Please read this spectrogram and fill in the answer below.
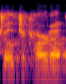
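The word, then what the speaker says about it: Yogyakarta: everybody by the way you notice i'm saying joe jakarta and you're seeing wise and you're saying why is he saying that oh blame the dutch it's a long story it's pronounced joke jakarta or just jojo for short the batik of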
